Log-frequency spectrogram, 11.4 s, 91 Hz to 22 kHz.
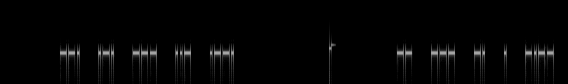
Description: Morse code, heard as a keyed tone, about 28 wpm, spaced as for 16 wpm, 700 Hz. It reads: GROUP MONEY
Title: 3x Character Spacing - Top 500 Words - 28wpm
